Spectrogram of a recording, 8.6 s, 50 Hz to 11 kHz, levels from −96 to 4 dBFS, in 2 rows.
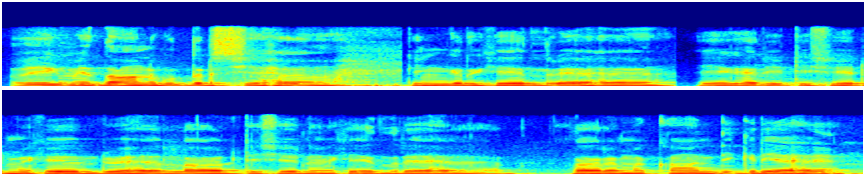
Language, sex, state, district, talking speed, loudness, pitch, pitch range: Marwari, male, Rajasthan, Nagaur, 175 wpm, -15 LUFS, 145 Hz, 140-150 Hz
